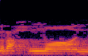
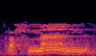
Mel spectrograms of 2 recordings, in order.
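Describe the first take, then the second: First: رحمان with a dark, rounded aa like Persian; wrongly rounded long A. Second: رحمان with a light, fronted Arabic aa; open long A. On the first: Teacher showing what not to say, rounded رحمان. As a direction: round the last vowel of رحمان toward "aw". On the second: Teacher giving the correct form, open-vowelled رحمان. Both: Shown as a demonstration. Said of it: "نمیگیم رحمان".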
